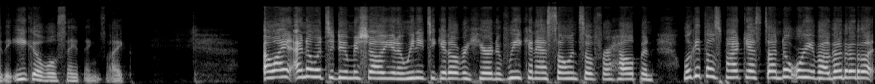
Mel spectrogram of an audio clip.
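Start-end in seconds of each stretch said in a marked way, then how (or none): 2.6-8.3 high, loud, rushed know-it-all ego; ego voice, loud and quick. Retold or imitated. Voicing her ego to listeners, high, loud and hasty. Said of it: "the ego comes in loud and speaks quickly". 8.3-8.7 high, loud mock blah blah; ego chatter. Mocking her ego's chatter, high and loud. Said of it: "the ego comes in loud and speaks quickly".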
